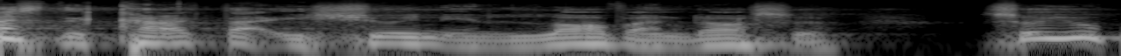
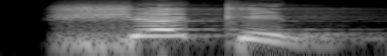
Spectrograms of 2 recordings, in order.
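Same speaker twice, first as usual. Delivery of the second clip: sudden high cry; 13 semitones higher, 11 dB louder than usual. Real, not acted. Describes the woman's fear.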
